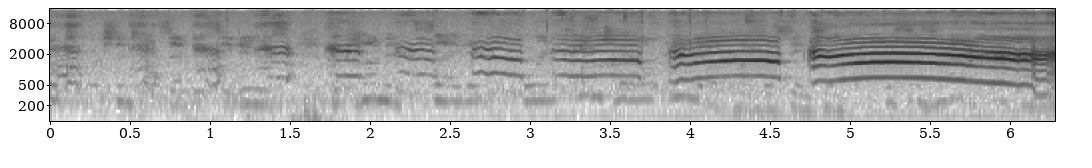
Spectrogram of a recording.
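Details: A 4-week-old male French Bulldog puppy, unhappy while learning to walk, whines in short squeaks that build into long, wavering cries of distress.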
